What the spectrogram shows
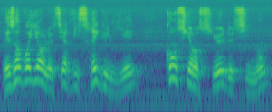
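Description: Slow mellow guy reading a story aloud, lively pitch, measured. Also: slight background noise. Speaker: audiobook narrator. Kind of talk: scripted narration.

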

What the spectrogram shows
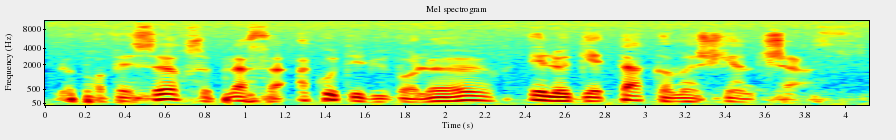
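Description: A man's voice: fairly low pitch, lively intonation, moderate pace, warm tone, slight background noise. A man reading a children's novel aloud, narrating expressively. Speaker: audiobook reader. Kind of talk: storybook narration.

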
